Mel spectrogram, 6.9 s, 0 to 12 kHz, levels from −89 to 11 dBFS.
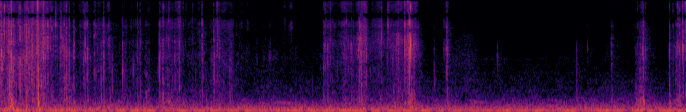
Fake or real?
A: real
